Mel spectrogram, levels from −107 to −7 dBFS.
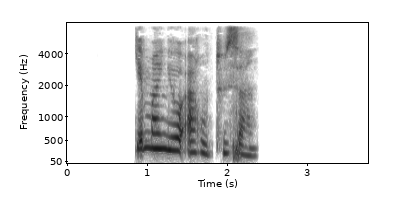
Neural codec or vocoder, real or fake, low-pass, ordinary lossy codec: none; real; 7.2 kHz; MP3, 48 kbps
